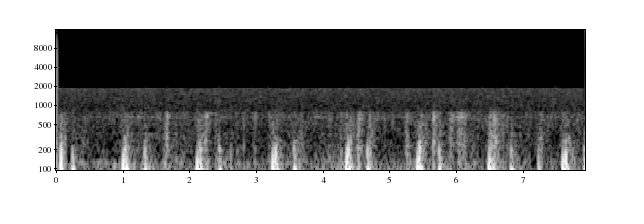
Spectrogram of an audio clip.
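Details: Real unedited bedside human auscultation from patients with normal cardiac physiology: regular paired lub-dub beats, about 55 a minute, no extra sounds; normal first and second heart sounds.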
